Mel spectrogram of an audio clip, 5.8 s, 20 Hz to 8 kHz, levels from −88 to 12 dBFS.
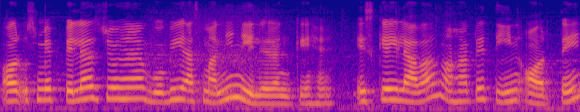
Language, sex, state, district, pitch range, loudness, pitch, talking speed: Hindi, female, Bihar, Gopalganj, 210-255 Hz, -20 LUFS, 230 Hz, 195 wpm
